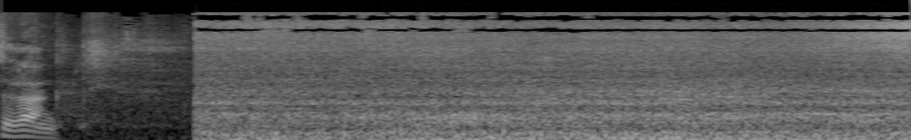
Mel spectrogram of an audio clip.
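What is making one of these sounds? Stormy waves roar and crash loudly.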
